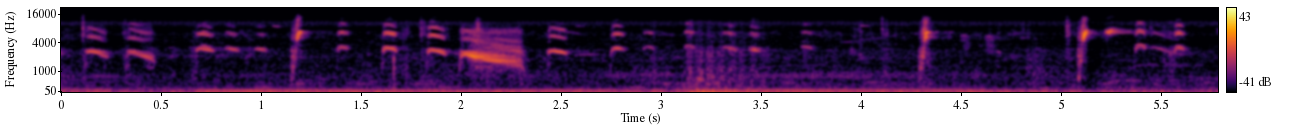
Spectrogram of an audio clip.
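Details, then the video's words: A Green-winged saltator, said to be singing loose, gives rapid bursts of short, bright chirping notes with a brief buzzy rasp midway, over a steady low hum. "TRINCA FERRO DESTRUINDO SOLTO"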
